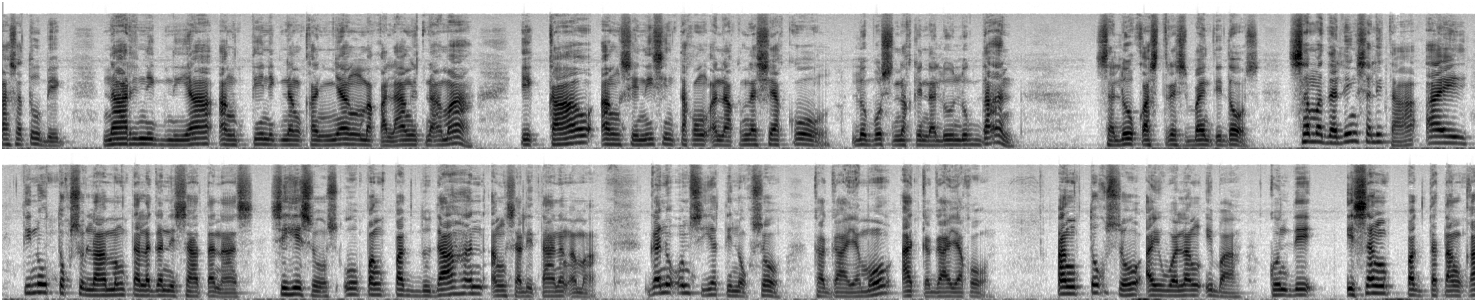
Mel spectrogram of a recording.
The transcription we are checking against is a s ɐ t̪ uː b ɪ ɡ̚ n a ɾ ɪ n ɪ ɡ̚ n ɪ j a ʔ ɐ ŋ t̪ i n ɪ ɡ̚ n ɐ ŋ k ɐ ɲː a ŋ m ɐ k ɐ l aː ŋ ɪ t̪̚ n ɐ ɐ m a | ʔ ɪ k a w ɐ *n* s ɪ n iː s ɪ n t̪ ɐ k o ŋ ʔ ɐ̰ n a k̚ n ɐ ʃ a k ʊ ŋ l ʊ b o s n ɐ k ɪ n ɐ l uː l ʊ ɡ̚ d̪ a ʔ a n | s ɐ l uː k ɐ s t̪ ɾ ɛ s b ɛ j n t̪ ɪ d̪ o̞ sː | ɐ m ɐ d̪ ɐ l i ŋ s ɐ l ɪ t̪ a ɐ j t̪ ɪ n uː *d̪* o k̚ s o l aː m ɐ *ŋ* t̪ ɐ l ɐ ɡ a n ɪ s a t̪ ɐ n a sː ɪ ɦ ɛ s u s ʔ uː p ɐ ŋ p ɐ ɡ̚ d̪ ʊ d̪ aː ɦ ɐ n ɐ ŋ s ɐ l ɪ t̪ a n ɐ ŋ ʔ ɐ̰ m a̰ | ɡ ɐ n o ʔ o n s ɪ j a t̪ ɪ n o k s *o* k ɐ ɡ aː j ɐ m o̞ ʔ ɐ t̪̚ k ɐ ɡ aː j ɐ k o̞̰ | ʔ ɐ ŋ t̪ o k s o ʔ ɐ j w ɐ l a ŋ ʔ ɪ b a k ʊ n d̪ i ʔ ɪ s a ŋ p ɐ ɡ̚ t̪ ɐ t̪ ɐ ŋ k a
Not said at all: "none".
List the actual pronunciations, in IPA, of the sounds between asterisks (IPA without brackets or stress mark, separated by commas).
ŋ, t̪, ŋ, o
